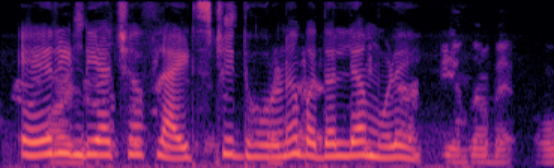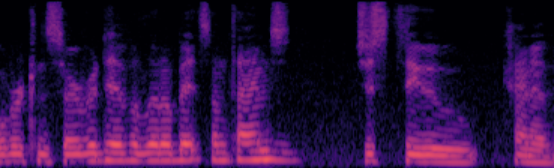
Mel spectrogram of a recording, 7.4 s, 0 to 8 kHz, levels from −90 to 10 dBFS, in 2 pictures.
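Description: Throughout, channel delay (comb filtering) gives the speech a hollow, phasey tone: one channel lags by around 10 ms before the mono sum, carving evenly spaced notches from about 40 Hz upward, seen as fixed horizontal stripes on a spectrogram. Above the stripes, the spectrogram ends cleanly near 8 kHz, where the call microphone processing stops.

From 0.0 to 0.31 s the speech dips by up to about 20 dB, most likely speech suppressed in double talk. The canceller, confused by simultaneous talk from the far side, turns the near talker down, so the waveform envelope sags.

Inside that span, at 0.13–0.21 s, a faint echo appears, likely an echo leak. A copy of the voice arrives 0.4 s late at around 25 dB below the speech, showing as a weak, smeared repeat of earlier spectral shapes.

The same suppression returns from 0.58 to 1.78 s, with the envelope squashed by up to about 20 dB.

Within it, from 0.6 to 0.77 s, another 0.4 s-delayed echo, likely a further echo leak, comes through at a similarly low level.

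A final suppressed stretch runs from 1.96 to 3.15 s, where the waveform thins.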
